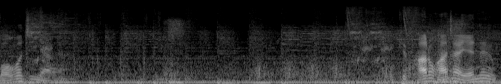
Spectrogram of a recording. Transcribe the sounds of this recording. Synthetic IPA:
mʌɡʌd͡ʑiɲa | okʰepaɾoŋad͡ʑajenɯ

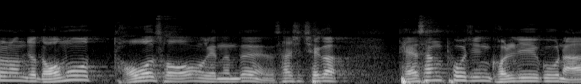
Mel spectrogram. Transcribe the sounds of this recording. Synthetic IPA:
onɯnd͡ʑʌnʌmutʌwʌsʰʌɡe̞nːɯnde̞sʰaɕʰiɭt͡ɕe̞ɡa | te̞sʰaŋpʰod͡ʑinkʌʎːiɡona

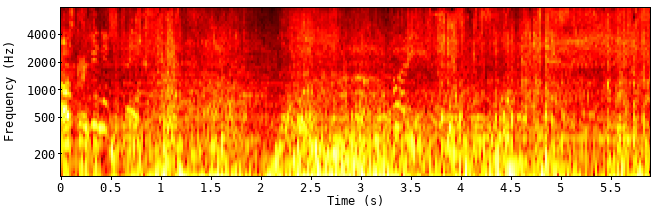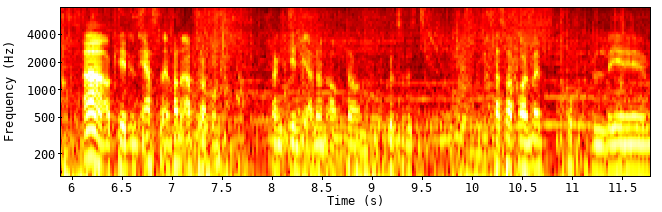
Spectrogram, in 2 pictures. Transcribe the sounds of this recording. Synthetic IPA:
aʊsɡ̥əvɪçn | ʔaːʔokʰeːdeːnʔeːɐstn̩ʔaɪfaχnəʔaplɔkʊŋ | d̥anɡeːəndiːʔandɐʁənʔaʊfd̥aʊnɡ̥uːt̚t͡suvɪsn̩ | d̥asv̥aːɐfoːhalnmaɪnpʁ̥obleːm

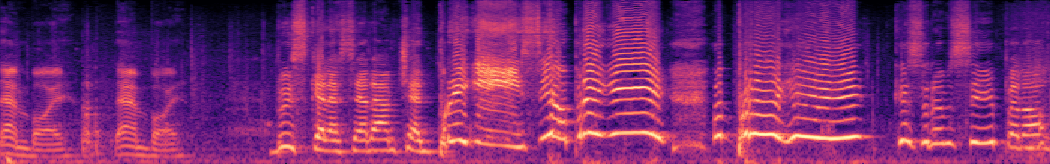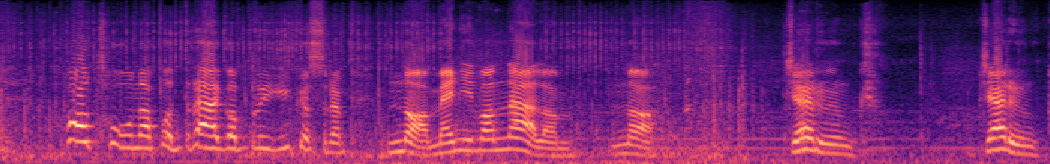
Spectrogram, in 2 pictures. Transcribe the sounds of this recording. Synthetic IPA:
nɛmbɒ̰jnɛmbɒ̰j | byskɛlɛsɛramt͡ʃɛd̪̚briɡisiɒbriɡibriɡikøsønømseːpɛnɒ | hɒt̪hoːnɒpod̪raːɡɒbriɡikøsønømnɒmɛɲːivɒnːaːlɒ̰mnɒ | d͡ʒɛɾyŋk | d͡ʒɛɾyŋk

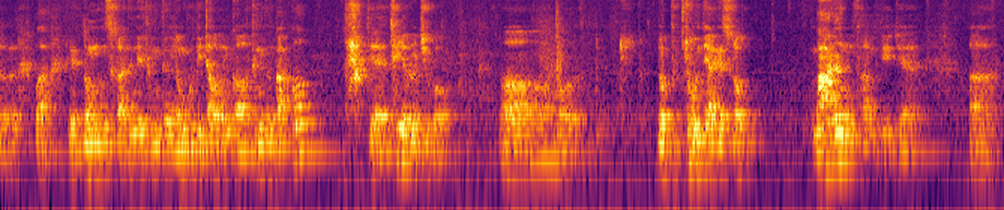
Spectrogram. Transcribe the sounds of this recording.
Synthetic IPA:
ʌɯɭka̰enoŋmuŋsʰɯɡadɯɲitɯŋdɯŋjʌŋɡubit͈a̰onɯnɡʌtɯŋdɯŋk͈ap̚k͈o | tak̚t͡ɕetʰeʎːʌɾɯɭt͡ɕuɡo | ʌmʌ̰ | nopʰt͡ɕoneaɡesʰɯɾok̚ | maɾɯnsʰaɾamdɯɾiːd͡ʑe | ʌ̰

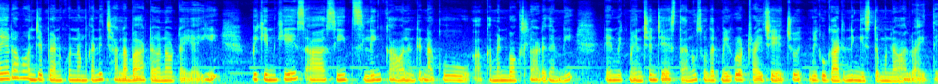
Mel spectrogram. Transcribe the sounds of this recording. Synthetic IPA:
ɐjɐɾaːmoɐnd͡ʒepːiɐnukunːaːmkaːnit͡ʃaːlaːba̰ːʈɐɾnɐwʈɐ̰ja̰ːji | miːkinkʰeːsaːsiːʈsliŋkːaːʋaːlɐɳʈe̞ːnaːkukɐmeɳɖbaːksloːɐ̰ɽɐɡɐɳɖi | ne̞ːnumiːkumenʃɐnt͡ʃɛːst̪aːnusoːd̪ɐʈmiːɾkuːɽɐːʈɾɐ̰jt͡ʃɛːjɐt͡ʃːumiːkuɡaːɾɖeniŋɡisʈɐmunːɐʋa̰ːɭːuɐ̰jit̪eː

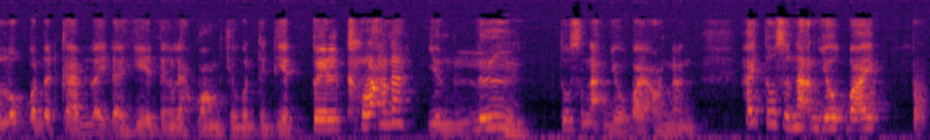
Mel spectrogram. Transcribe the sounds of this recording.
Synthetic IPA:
loːk̚ɓɑnɗɨt̪̚kaɛmləjɗaɔlɦiənt̪ɛ̆əlɛ̆əhɓɑŋt͡ɕiəʋɨt̪̚ːiət̪iət̪̚peːlkʰlahnahjəːŋlɨːt̪ŭəhsana̰ʔnəjoːɓaːjʔɑnɨŋhaəjt̪ŭəhsana̰ʔnəjoːɓaːjp

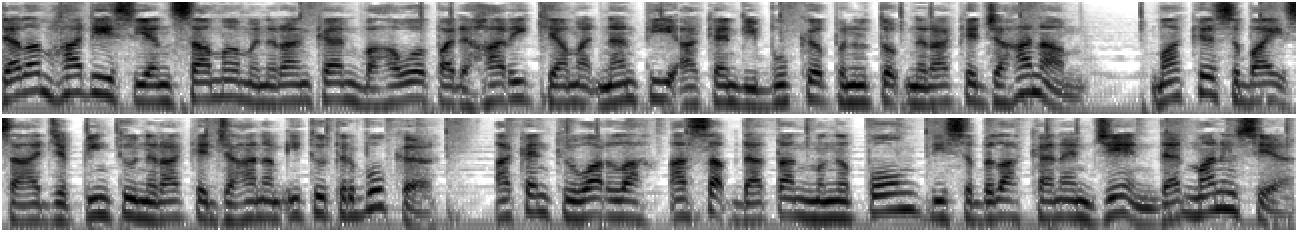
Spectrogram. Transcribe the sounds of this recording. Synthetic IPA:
dalamɦadɪsjaŋsamãmə̃nəɾaŋkanbaɦawapadaɦaɾikiamat̪̚nãnt̪iʔakandibukapənut̪ʊp̚nəɾakad͡ʒaɦanã̰mː | ãkasəbaɪk̚səɦad͡ʒapint̪unəɾakad͡ʒaɦanãmit̪ut̪ərbuka̰ | akankəluarlahʔasap̚dat̪aŋmə̃ŋəpɔŋdisəbəlahkanãnd͡ʒɛndanmãnũsia̰

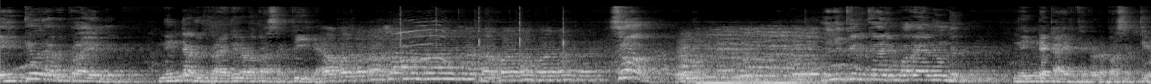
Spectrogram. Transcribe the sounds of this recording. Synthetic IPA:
etːɐʋoɾuɐbʱipraːjɐiɭɨ | ninde̞ɐbʱipraːjɐt̪ːinuɽɐkːrɐsɐk̚t̪ijilːɐ̰ | sro | ened̪ʱinikʲːuɾukaːɾjɐmpɐrɐjanːuɳɖɨ | ninde̞kaːɾjɐt̪ːinuːɽeprɐsɐk̚t̪i

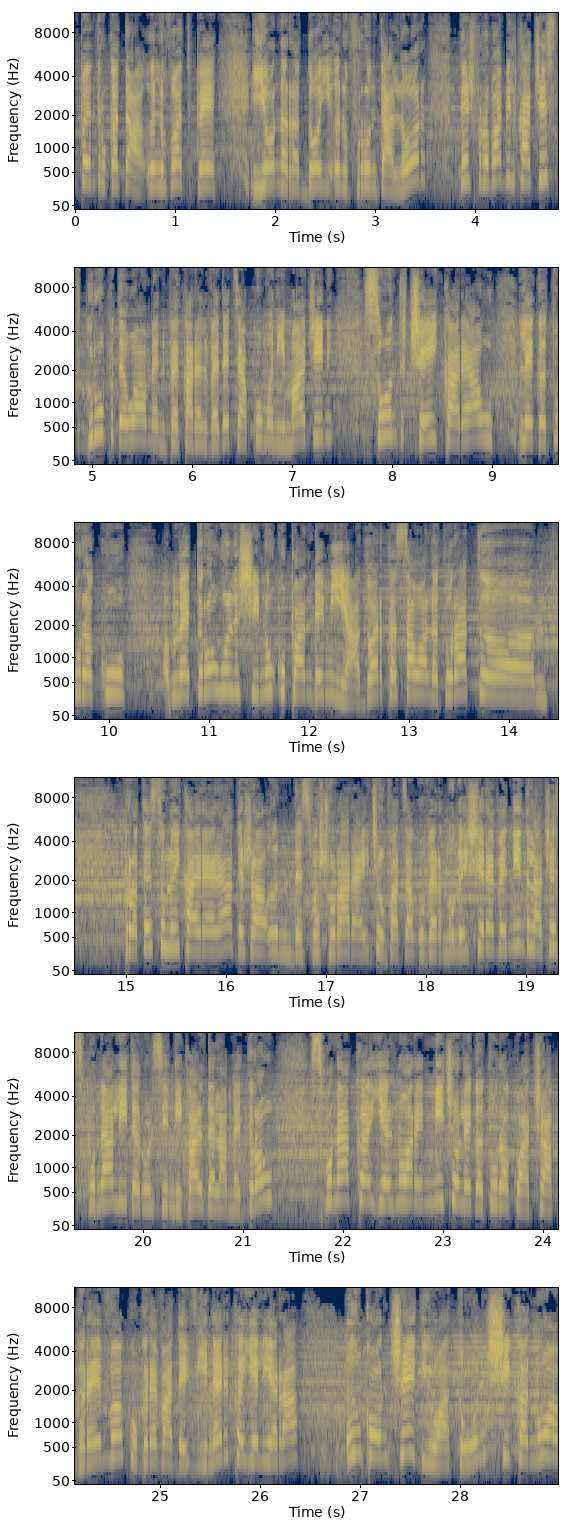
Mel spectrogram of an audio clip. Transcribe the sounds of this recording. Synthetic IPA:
pe̞nt̪ɾukəd̪aɨlvəd̪pe̞io̞nrəd̪o̞jɨnfɾunt̪ealo̞rd̪e̞t͡ʃʲpɾo̞babilkəat͡ʃe̞st̪ɡɾupd̪e̞oame̞nʲpe̞kaɾe̞ulve̞d̪e̞t̪sʲakumɨnimad͡ʒinʲsunt̪t͡ʃe̞jkaɾe̞awle̞ɡət̪uɾəkume̞t̪ɾo̞ulʃinukupand̪e̞mijad̪oarkəsawalət̪uɾat̪ | pɾot̪e̞st̪ulujkaɾeaɾead̪e̞ʒaɨnd̪e̞sfəʃuɾaɾeait͡ʃɨnfat̪saɡuve̞rnulujʃiɾe̞ve̞nind̪lat͡ʃe̞spunealid̪e̞ɾulsind̪ikald̪e̞lame̞t̪ɾo̞wspuneakəje̞lnuaɾe̞nit͡ʃo̞le̞ɡət̪uɾəkuat͡ʃaɡɾe̞vəkuɡɾe̞vad̪e̞vine̞rʲkəje̞lje̞ɾa | ɨŋko̞nt͡ʃe̞d̪ijuat̪unt͡ʃʲʃikənua

